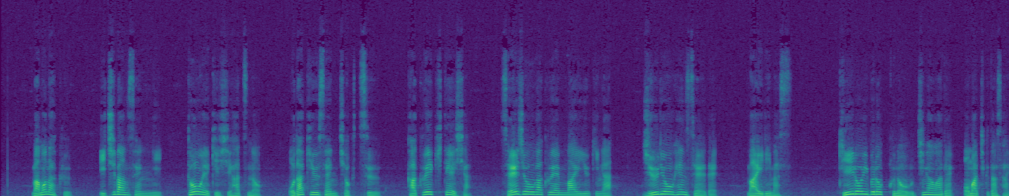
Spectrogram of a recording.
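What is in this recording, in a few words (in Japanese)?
北綾瀬 1番線 接近放送, 男声, 各駅停車 成城学園前行 (10両編成), 待合室TOAでの収録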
